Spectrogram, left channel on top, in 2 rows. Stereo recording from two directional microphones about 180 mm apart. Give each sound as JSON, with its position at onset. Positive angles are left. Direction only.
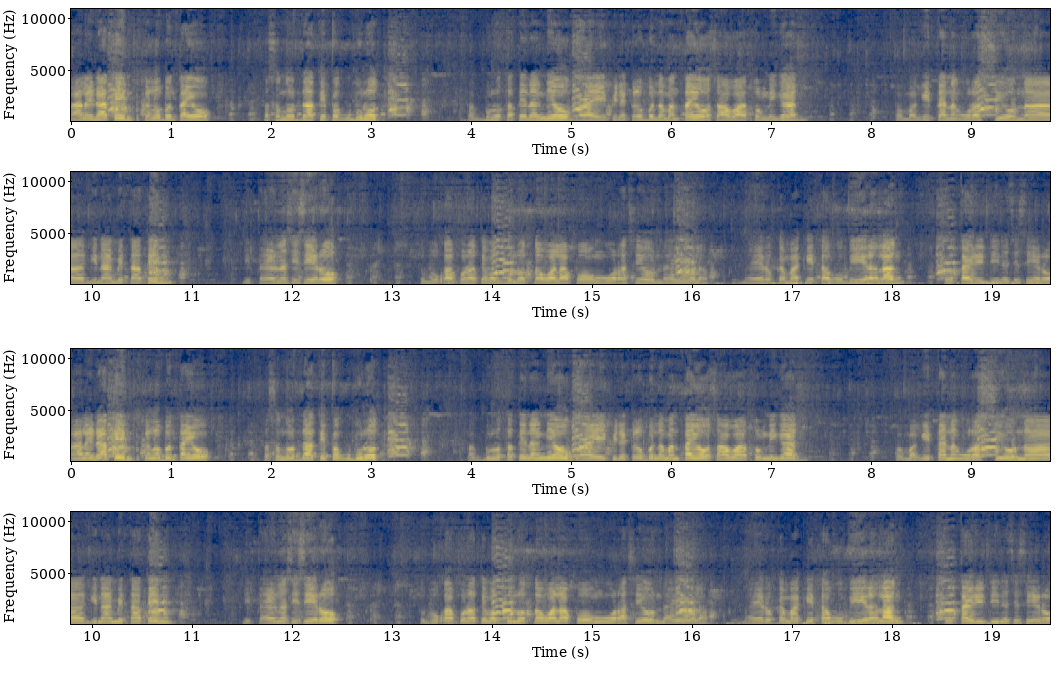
{"t": 0.0, "sound": "speech", "side_deg": -15}
{"t": 4.2, "sound": "speech", "side_deg": -15}
{"t": 8.4, "sound": "speech", "side_deg": -20}
{"t": 11.6, "sound": "speech", "side_deg": -25}
{"t": 13.5, "sound": "speech", "side_deg": -20}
